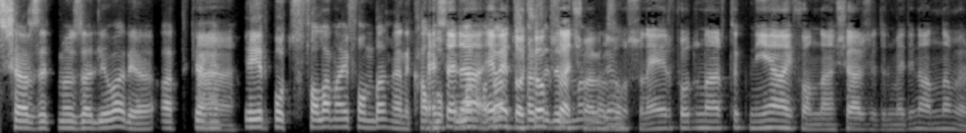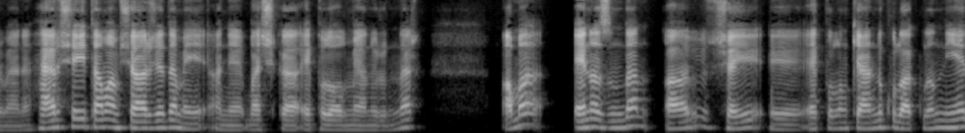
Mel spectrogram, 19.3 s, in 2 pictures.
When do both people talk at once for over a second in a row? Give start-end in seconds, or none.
4.2-6.3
